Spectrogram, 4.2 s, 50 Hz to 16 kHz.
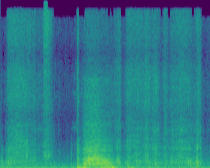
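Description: Rubbing and scraping as hands work on the UP Box 3D printer's steel guide rods, greasing them with tissue and handling the print head carriage, with a louder rub about a second and a half in.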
